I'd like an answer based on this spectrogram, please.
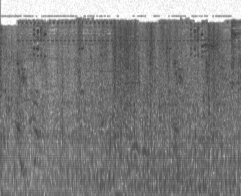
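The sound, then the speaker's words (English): Rapid gunfire in a film action scene on a street, with a man shooting as he runs. Sharp shots crack through a dense, loud, continuous mix without pause. “Cable's progress through the street is presented as if from the perspective of the gamer, the screen overlaid with pictograms and score markers. He shoots as he runs.”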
